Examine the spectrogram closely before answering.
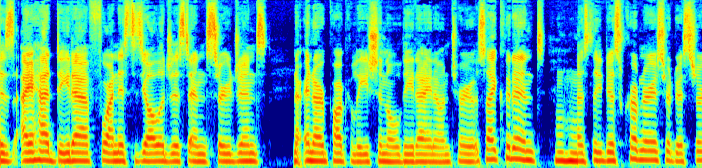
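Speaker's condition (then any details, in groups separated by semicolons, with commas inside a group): No condition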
